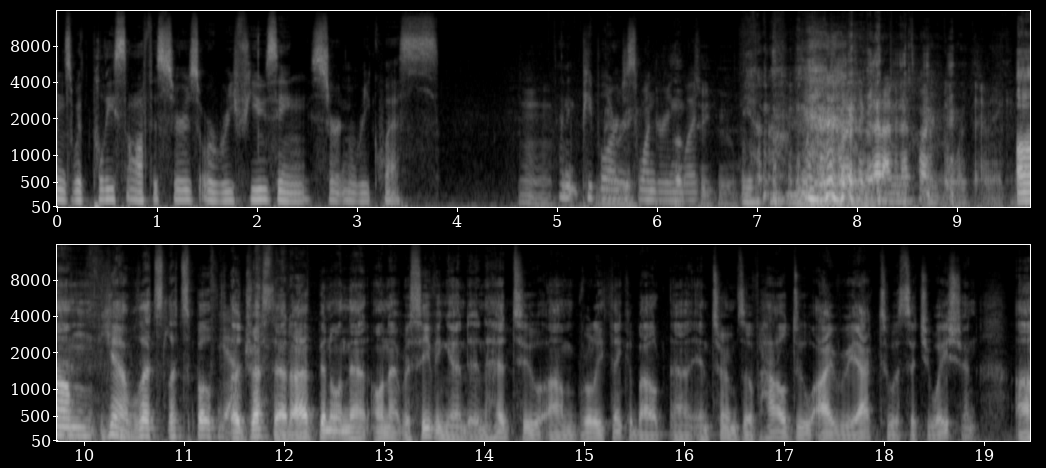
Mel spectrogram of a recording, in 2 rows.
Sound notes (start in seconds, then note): 6.9 laughter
